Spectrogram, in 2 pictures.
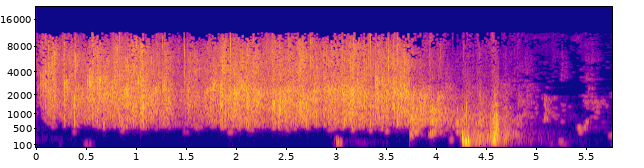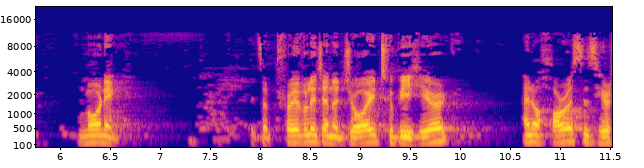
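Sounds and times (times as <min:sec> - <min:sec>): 
congregation applauding to welcome a pastor: 0:00.0 - 0:05.4
speech: 0:06.2 - 0:06.7, 0:07.9 - 0:10.0, 0:10.6 - 0:11.5.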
